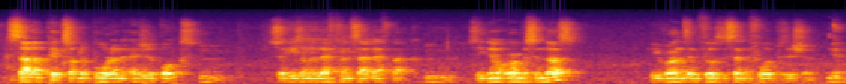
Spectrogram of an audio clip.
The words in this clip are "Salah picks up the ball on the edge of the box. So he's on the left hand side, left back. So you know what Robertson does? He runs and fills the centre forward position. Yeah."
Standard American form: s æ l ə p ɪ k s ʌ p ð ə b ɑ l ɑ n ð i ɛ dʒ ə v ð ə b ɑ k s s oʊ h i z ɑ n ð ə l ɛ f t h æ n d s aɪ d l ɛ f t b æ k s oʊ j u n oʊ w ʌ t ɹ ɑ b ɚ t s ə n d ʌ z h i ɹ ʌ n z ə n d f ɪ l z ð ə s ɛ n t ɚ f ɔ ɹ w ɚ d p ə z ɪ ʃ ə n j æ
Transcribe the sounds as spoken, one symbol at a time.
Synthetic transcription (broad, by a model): s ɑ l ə p ɪ k s ʌ p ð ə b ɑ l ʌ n ð i ɛ dʒ ə v ð ə b ɑ k s s oʊ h i z n ð ə l ɛ f t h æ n s aɪ d l ɛ f t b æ k s oʊ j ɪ n oʊ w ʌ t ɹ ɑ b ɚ s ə n d ʌ z h i ɹ ʌ n z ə n f ɪ l z ð ə s ɛ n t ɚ f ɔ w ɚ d p ə z ɪ ʃ ə n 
